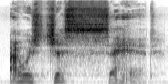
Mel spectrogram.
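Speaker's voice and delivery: slow, heavy, sad repeat; real sadness. Real, not acted. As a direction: let the grief slow every word. Repeats the line, grieving uncle.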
